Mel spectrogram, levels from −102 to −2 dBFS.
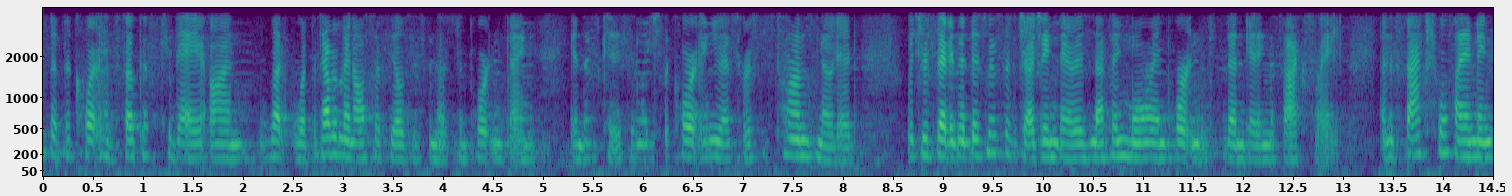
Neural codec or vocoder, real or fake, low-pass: codec, 44.1 kHz, 3.4 kbps, Pupu-Codec; fake; 3.6 kHz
